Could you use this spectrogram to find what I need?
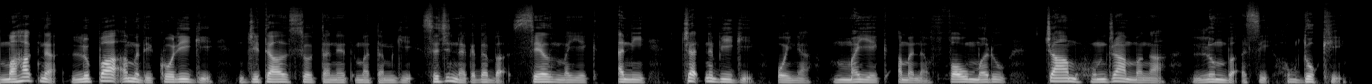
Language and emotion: Manipuri, neutral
